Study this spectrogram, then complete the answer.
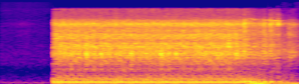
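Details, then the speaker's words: Engine started with the auxiliary drive belt removed: it holds an even, steady diesel beat with no whine or knock. The noise disappears, and the worn automatic tensioner pulley bearing is later found to be the cause; normal running with belt off. "If you remove this and then start your engine, as long as it's safe to do so on your vehicle, then the noise disappears, you know you're definitely in the right area."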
